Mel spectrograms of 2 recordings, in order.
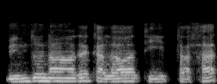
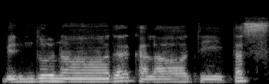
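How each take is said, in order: First: The last word ends in a breathy h sound. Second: The last word ends in an s sound. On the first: The word is read on its own, separated. "கலாதீதஹ அப்படின்னு தான் சொல்லணும், தனியா பிரிச்சு படிச்சா" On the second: The word is joined to the next word. "அந்த விசர்க்கத்தை இஸ்ஸா மாத்தி சேர்த்து சொல்லணும்"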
